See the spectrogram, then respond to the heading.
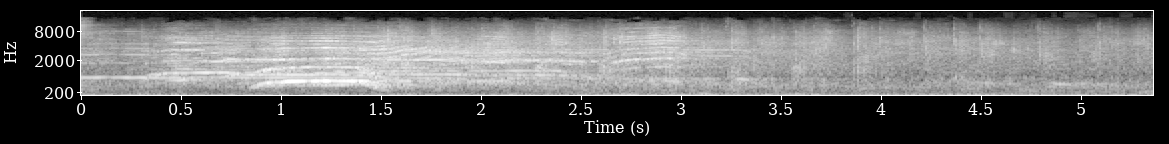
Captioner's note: attendees cheering and applauding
